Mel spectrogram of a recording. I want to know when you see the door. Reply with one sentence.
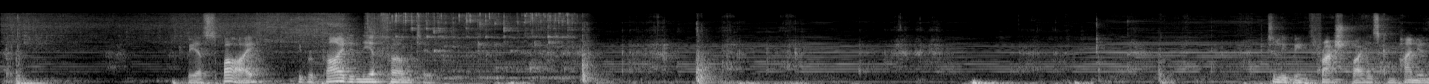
You can hear the door from 0.1 to 0.5 s, from 5.8 to 7.4 s and from 10.9 to 12.3 s.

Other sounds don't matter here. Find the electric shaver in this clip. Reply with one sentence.
The electric shaver can be heard from 0.0 to 14.2 s.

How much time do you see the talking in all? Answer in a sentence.
You can hear the talking for 4 seconds altogether.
